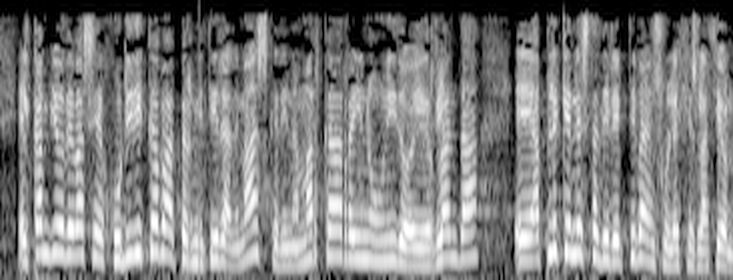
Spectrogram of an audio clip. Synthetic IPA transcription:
e̞lkambjoð̞eβ̞ase̞xuɾiðikaβaːpe̞ɾmit̪iɾað̞e̞maske̞ðinamaɾkare̞jnounið̞oeiɾland̪a | eaplike̞ne̞st̪aðiɾe̞k̚t̪iβae̞nsule̞xizlaθjo̞n

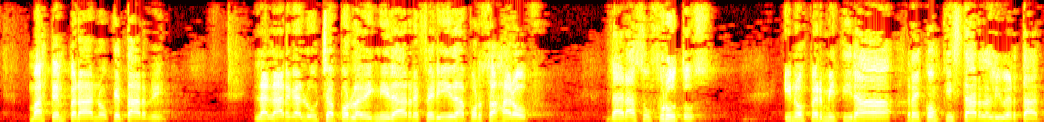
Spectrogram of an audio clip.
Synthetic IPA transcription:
mast̪e̞mpɾano̞ke̞t̪aɾðḛ | lalaɾɣalut͡ʃapo̞ɾlaðiɣniðaðre̞fe̞ɾiðapoɾsaxaɾo̞f | d̪aɾasusfɾut̪o̞̰s | ino̞spe̞ɾmit̪iɾare̞ko̞ŋkist̪aɾlaliβ̞e̞ɾt̪að

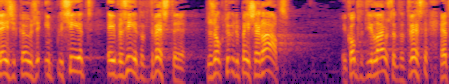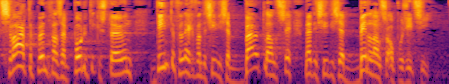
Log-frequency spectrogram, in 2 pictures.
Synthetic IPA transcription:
dejzəkøɥzəʔɪmplisɪːɹt | ejvənzɪːɹdɑtətʋɛstə | d̥ɵsowɡ̚dəøːropejsəraːt | ɪkɦowp̚dɑtɦiːlœɥstəɹtətʋɛstəɦətsʋaːɹtəpɵntfɑnzɛjnpolitikəstøɥn | dintəvəɹlɛχənvɑndəsiːrisəbœɥtəlɑntsənaːɹdəsiːrisəbɪnəlɑntsəɔpozitsḭ

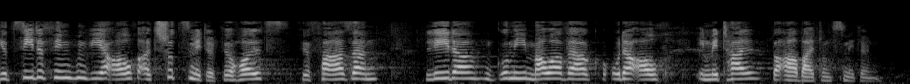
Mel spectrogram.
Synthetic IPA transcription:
d̥iot͡siːdəfɪndn̩viːɐʔaʊxalsʃʊt͡smɪtl̩fyːɐɦɔlt͡sfyːɐfaːzɐn | leːdɐɡʊmimaʊɐvɛɐkʔoːɾɐʔaʊx | ʔɪnmetʰalb̥əʔaɐbaɪtʊŋsmɪtl̩n

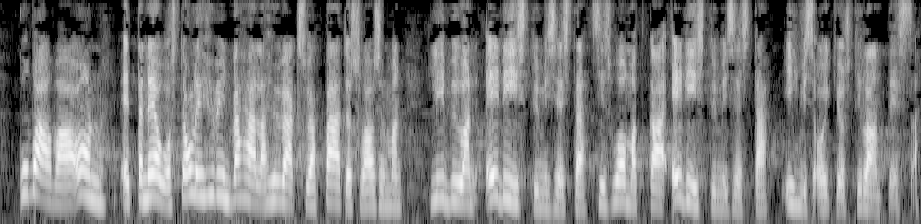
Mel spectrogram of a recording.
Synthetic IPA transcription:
kuʋɑʋɑːonet̪ːæneuʋːˑost̪oolihyʋinʋæhælːæhyʋæksyæppæːt̪øslɑuselmɑn | libyɑnedist̪ymisest̪æsiːshuomɑt̪kɑːʔedist̪ymisest̪æʔihmiso̰ikeust̪ilɑnt̪ḛːsːɑ̰

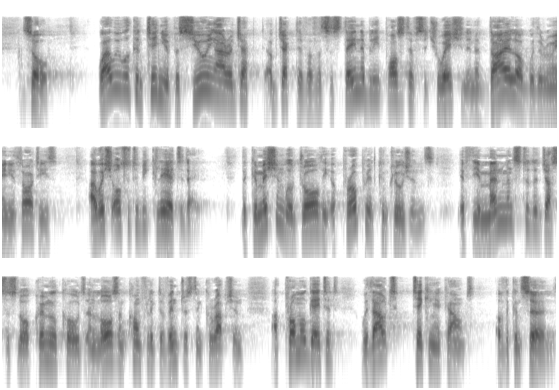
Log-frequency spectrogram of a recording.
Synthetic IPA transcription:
soʊ | waɪlˠwiwəlˠkɨ̃ntʰɪ̃njʉpʰə˞sjʉɪ̃ŋaʊə˞ | ə̰b̚d͡ʒɛk̚tɨvʌvəsəstẽɪ̃nɨblipʰɑzəɾɨv̥sɪt͡ʃueɪʃɨ̃nɨ̃nɨdaɪɨlɔɡwɨðɨɹomẽɪ̃nɪ̃ŋɨθɔɹɨɾiz | ʔaɪwɪʃɔlˠsoʊɾɨbikʰl̥ɪɹtʰɨdḛɪ | ðɨkɨmɪʃɨ̃nwɪlˠdɹɔðiʔɨpʰɹ̥oʊpʰɹiɨt̚kʰɨ̃nkʰl̥ʉʒɨ̃nz | ɨfðiɨmɛ̃nmə̃ntstʰɨðɨd͡ʒʌstɨslɔkʰɹ̥ɪ̃mənl̩ˠkʰɔʊdzə̰̃nlɔzə̃nkʰɑ̃ɱflɨk̚tʌvɪ̃nt͡ʃɹ̥ɨstɨ̃nkʰə˞ʌpʃɨ̃nʔə̰˞pʰɹ̥ɑml̩ˠɡeɪɾɨd̚ | wɨθaʊtʰeɪkɪ̃ŋɨkʰãʊ̃nt | ʔʌvðɨkɨ̃nsɜ̃˞nz̥

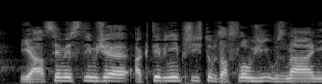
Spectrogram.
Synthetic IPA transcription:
jaːsɪmɪsliːmʒɛʔakt̪ɪvɲiːpr̝̥iːst̪ubzaslowʒiːuznaːɲiː

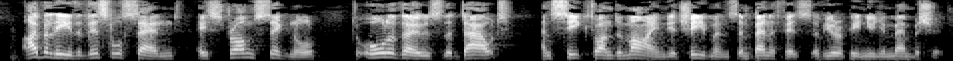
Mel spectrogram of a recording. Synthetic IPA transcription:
ʔaɪbɨlivðɨt̪̚ðɪswɪlˠsɛ̃ndɨstɹ̥ɔ̃ŋsɪɡ̚nəlˠ | tʰəʔɔlˠʌvðoʊzðət̚d̥aʊɾ | ɨ̃nsik̚tʰəʌ̃ndə˞mãɪ̃nðiɨt͡ʃʰivmɨ̃ntsɨ̃nbɛnɨfɪtsʌvjʊɹɨpĩɨ̃njʉ̃njɨ̃nmɛ̃mbə˞ʃɪp̚

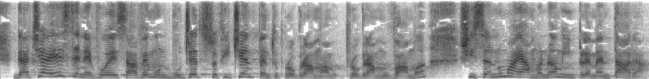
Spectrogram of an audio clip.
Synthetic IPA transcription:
d̪e̞at͡ʃe̞jaje̞st̪e̞ne̞vo̞je̞səave̞munbud͡ʒe̞t̪sufit͡ʃie̞nt̪̚pe̞nt̪ɾupoapɾo̞ɡɾamuvaməʃisənumajamɨnəmimple̞me̞nt̪aɾea̰

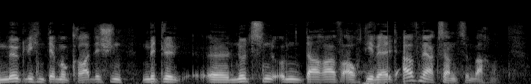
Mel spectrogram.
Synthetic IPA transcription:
møːklɪçn̩demokʁ̥aːtɪʃn̩ | mɪtl̩nʊt͡sn̩ʔʊ̰md̥aʁaʊfa̰ʊxd̥iːvɛltʔaʊfmɛɐkz̥aːmt͡suma̰χn̩

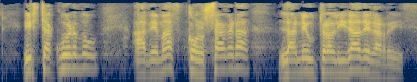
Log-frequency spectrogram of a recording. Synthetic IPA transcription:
est̪eakwe̞ɾðo̞aðe̞masko̞nsaɣ̞ɾalane̞wt̪ɾaliðaðe̞lareθ

